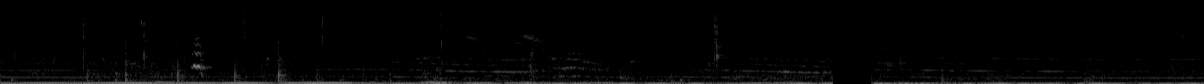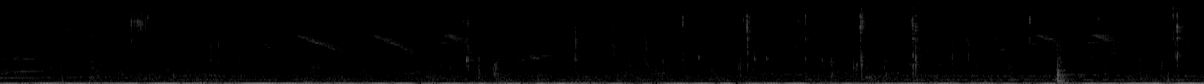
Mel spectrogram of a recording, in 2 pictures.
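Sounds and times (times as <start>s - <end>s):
wet chewing and mouth smacks: 0.7s - 5.5s, 13.3s - 14.6s, 16.4s - 24.0s.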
